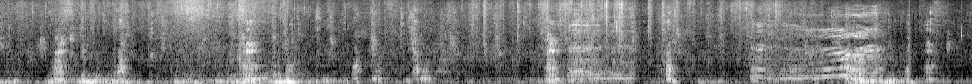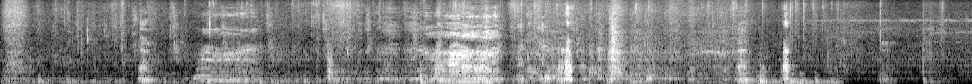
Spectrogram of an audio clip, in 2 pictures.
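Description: Several piglets grunting, with a few short, higher squeals among the grunts, loudest about halfway through and again near the end.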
